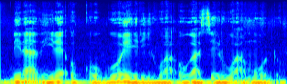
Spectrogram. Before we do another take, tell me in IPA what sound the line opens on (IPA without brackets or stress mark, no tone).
d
